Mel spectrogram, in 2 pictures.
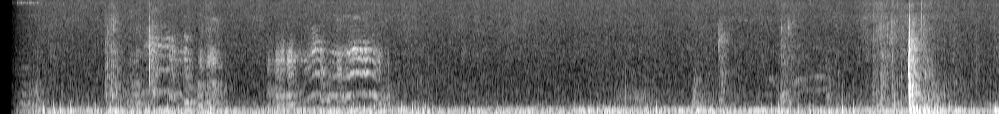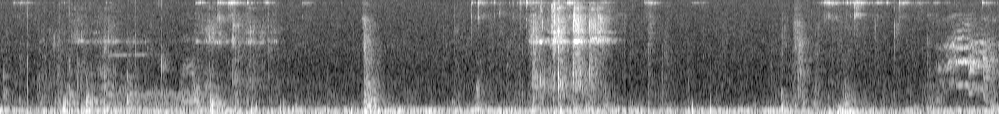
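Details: Several stray cats and kittens playing, biting, pouncing and fighting each other; faint short meows and squeaks break out now and then over a steady low hum, with a sharper thump near the middle.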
